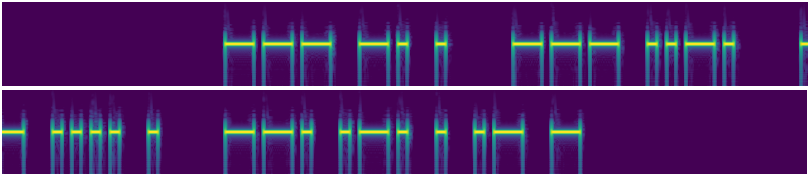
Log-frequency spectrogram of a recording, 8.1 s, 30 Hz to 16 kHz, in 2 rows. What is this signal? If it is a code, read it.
Morse code, heard as a keyed tone, about 25 wpm, 700 Hz. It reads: ONE OF THE GREAT
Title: Sets of 4 Words 25wpm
